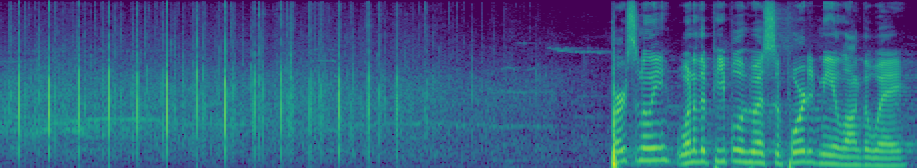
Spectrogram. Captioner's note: applause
